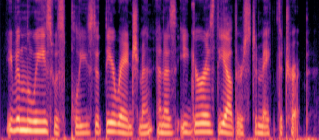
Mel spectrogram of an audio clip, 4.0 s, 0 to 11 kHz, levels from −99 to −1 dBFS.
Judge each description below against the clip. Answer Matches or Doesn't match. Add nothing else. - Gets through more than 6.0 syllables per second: Matches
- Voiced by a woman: Matches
